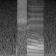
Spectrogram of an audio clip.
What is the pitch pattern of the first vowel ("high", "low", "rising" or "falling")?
low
